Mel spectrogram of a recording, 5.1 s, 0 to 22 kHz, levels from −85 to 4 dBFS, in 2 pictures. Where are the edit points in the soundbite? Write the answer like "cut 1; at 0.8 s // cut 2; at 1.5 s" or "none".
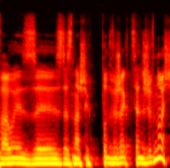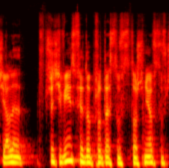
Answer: none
